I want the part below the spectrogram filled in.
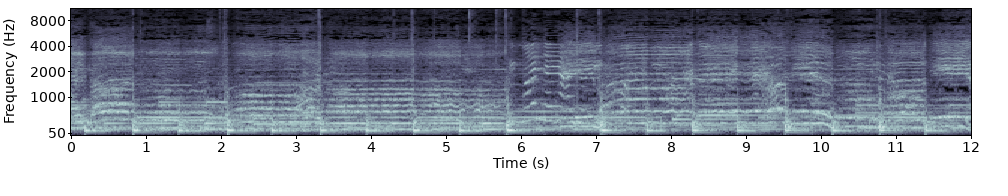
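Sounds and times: group singing in chorus: 0.0s - 12.0s
steady beat: 0.0s - 12.0s.

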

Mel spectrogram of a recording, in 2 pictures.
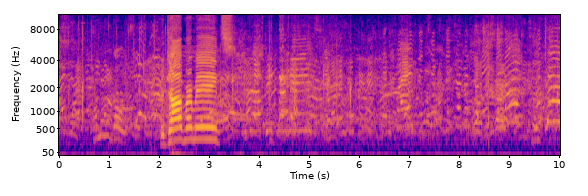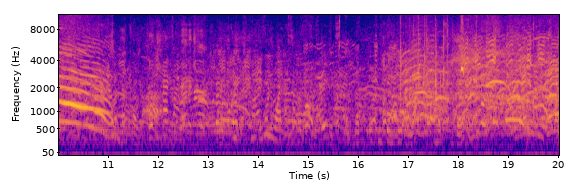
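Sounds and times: people chattering and calling out: 0.0s - 20.0s.

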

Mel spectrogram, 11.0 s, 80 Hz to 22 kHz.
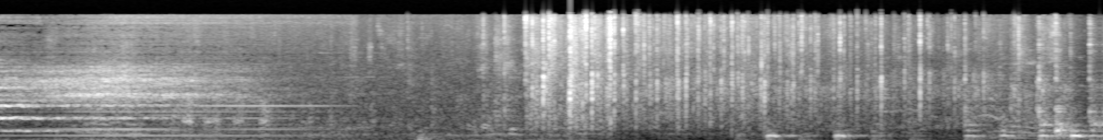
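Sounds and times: salsa music: 0.0s - 4.0s
audience clapping: 5.0s - 11.0s.

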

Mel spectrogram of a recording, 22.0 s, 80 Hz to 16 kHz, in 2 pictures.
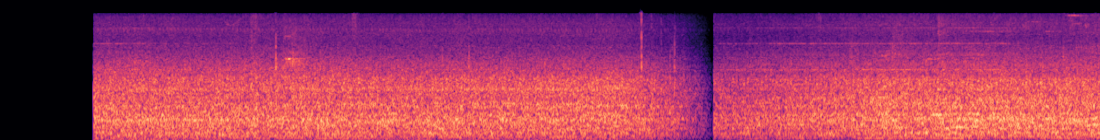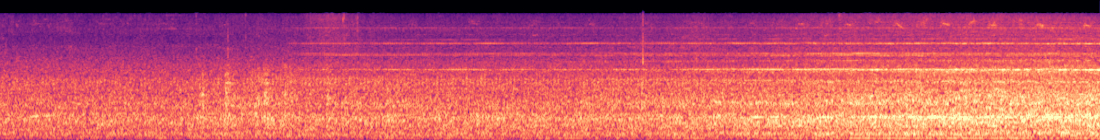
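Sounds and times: city street traffic: 1.0s - 22.0s.

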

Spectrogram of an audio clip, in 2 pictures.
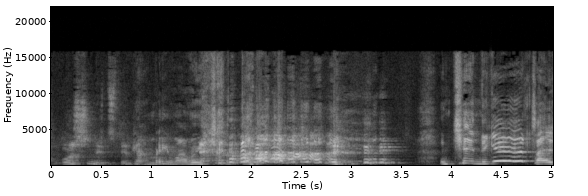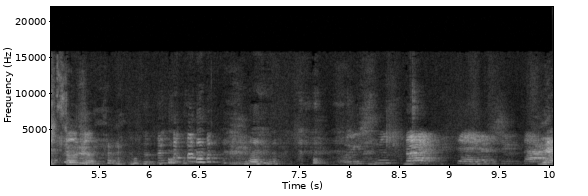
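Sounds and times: people chuckling and talking: 1.4s - 8.7s
people laughing loudly: 1.5s - 3.6s, 5.2s - 7.9s.

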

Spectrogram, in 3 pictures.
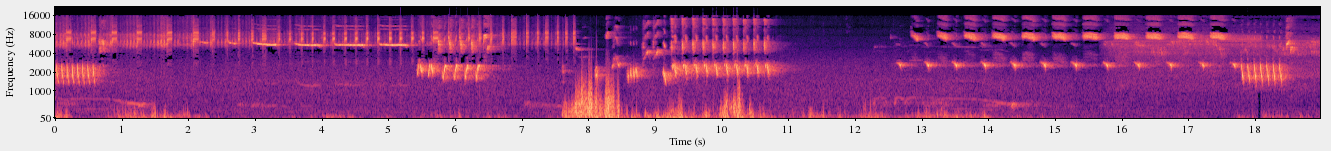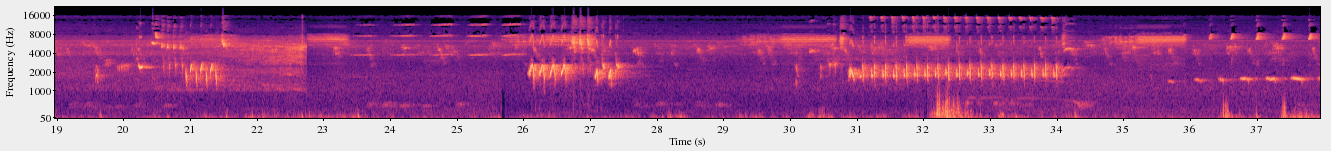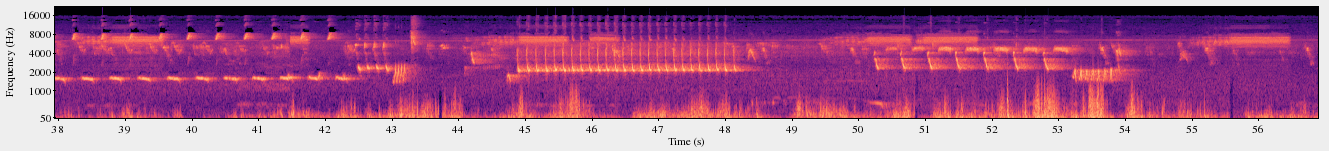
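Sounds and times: wild birds singing: 0.0s - 11.1s, 12.2s - 56.9s.

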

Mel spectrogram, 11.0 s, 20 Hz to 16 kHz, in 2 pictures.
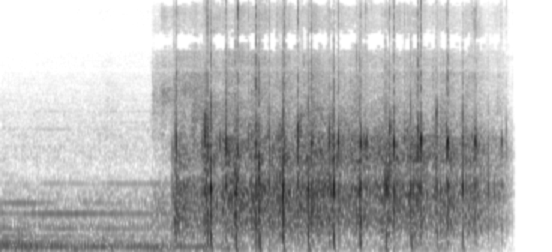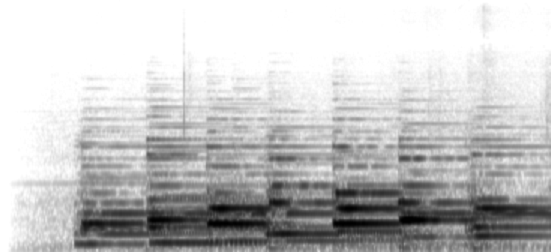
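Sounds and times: audience clapping: 1.5s - 5.2s
piano chord: 5.8s - 11.0s.

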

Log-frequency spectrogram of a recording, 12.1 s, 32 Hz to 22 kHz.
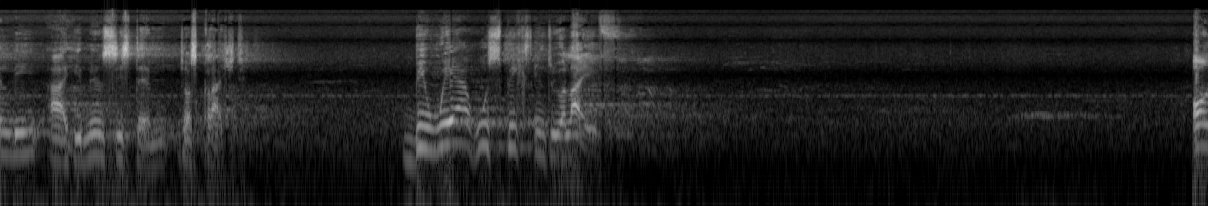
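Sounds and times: faint high hum: 0.0s - 12.0s.

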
